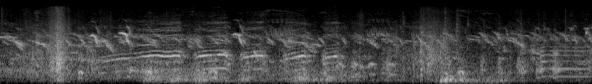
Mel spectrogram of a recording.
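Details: Mother hen guarding her 21 baby chicks; a dense chorus of high, down-slurred chick peeps overlaps throughout, with a few lower, harsher hen notes and short rustling bursts.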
